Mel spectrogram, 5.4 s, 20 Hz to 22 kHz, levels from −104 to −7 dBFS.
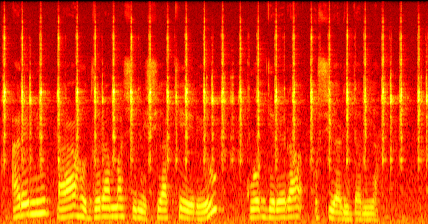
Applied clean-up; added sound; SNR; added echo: none; Clock; -5 dB; none.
